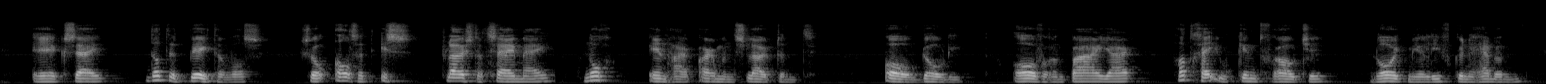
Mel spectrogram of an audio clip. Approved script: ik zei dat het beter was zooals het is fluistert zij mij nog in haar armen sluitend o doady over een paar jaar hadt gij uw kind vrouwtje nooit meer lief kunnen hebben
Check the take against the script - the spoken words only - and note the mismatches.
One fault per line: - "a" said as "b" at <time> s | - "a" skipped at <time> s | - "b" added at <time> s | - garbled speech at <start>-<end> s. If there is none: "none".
none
